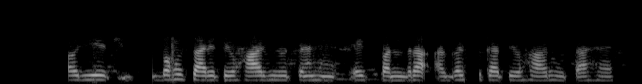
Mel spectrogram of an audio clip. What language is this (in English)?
Hindi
